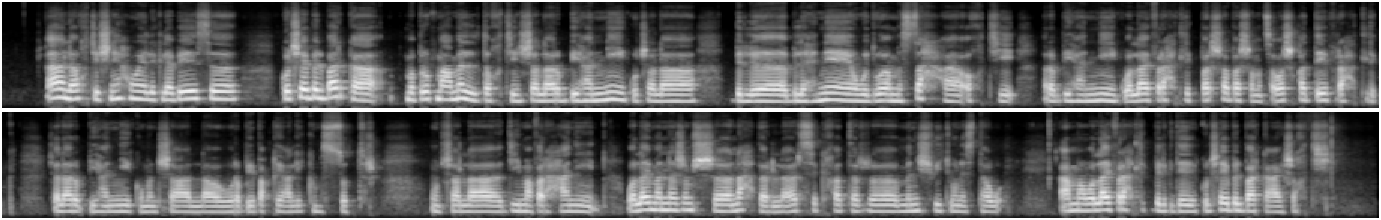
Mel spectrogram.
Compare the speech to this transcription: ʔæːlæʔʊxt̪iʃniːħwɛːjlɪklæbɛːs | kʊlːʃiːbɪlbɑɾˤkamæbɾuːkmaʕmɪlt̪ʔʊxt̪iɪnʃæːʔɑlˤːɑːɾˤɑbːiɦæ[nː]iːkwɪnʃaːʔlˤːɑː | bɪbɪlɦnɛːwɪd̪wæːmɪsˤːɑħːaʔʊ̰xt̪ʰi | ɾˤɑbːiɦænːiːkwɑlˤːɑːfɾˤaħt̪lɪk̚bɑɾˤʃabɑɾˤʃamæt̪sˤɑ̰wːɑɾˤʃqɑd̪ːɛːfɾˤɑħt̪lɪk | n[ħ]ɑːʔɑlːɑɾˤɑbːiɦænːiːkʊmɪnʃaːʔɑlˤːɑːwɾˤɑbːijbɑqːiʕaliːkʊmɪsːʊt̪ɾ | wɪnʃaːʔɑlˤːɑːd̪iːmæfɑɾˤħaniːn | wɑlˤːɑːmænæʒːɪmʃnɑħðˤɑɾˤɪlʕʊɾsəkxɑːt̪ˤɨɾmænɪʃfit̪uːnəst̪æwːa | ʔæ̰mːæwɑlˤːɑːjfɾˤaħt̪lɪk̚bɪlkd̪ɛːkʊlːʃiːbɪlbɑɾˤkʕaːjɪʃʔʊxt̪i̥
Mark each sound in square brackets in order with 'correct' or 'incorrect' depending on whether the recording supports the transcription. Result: correct, incorrect: ʃ

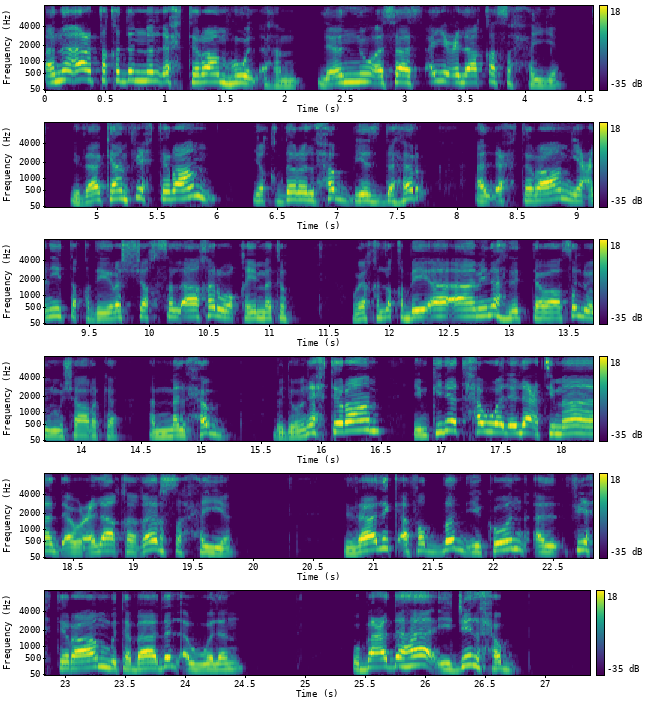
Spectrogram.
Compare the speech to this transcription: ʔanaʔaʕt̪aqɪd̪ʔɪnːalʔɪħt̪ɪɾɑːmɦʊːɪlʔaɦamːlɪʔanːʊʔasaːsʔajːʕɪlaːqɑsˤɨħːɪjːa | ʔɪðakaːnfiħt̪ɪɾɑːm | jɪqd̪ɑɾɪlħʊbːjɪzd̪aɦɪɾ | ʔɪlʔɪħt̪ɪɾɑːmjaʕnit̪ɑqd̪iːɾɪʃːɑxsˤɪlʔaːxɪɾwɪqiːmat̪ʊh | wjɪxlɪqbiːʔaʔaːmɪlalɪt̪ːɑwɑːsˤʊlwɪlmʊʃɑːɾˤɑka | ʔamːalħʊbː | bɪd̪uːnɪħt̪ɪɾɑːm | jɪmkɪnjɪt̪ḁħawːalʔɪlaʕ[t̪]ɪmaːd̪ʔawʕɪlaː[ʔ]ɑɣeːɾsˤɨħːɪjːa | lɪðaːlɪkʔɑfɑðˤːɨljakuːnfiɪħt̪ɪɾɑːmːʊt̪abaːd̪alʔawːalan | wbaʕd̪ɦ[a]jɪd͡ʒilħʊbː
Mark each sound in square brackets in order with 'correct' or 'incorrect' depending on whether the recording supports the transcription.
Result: correct, incorrect: q, correct

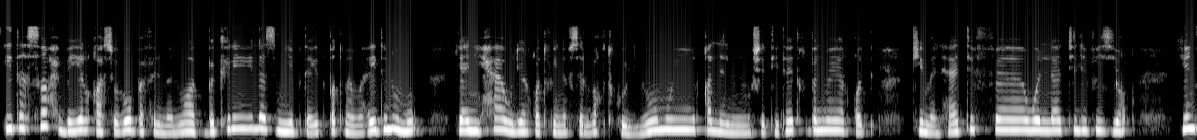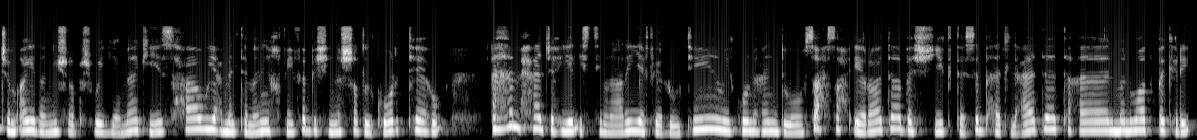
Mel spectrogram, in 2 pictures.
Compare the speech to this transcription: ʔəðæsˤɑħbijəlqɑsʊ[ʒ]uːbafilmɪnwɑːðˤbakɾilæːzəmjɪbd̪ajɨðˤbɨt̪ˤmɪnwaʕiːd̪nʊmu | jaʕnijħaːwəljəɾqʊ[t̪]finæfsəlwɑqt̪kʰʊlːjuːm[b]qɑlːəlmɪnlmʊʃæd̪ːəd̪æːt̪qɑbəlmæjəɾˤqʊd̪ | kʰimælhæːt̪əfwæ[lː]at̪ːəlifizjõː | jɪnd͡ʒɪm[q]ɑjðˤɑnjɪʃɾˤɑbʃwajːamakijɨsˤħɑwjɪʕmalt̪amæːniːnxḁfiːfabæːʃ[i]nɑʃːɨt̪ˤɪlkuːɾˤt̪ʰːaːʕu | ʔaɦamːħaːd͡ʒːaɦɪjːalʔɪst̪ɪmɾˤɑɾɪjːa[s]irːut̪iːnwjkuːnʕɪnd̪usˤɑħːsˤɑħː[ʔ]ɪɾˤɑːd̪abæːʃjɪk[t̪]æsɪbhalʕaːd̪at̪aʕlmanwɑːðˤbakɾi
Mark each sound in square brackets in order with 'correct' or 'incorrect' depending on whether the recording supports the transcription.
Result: incorrect: ʕ, incorrect: d̪, incorrect: w, correct, incorrect: ʔ, incorrect: j, incorrect: f, correct, correct

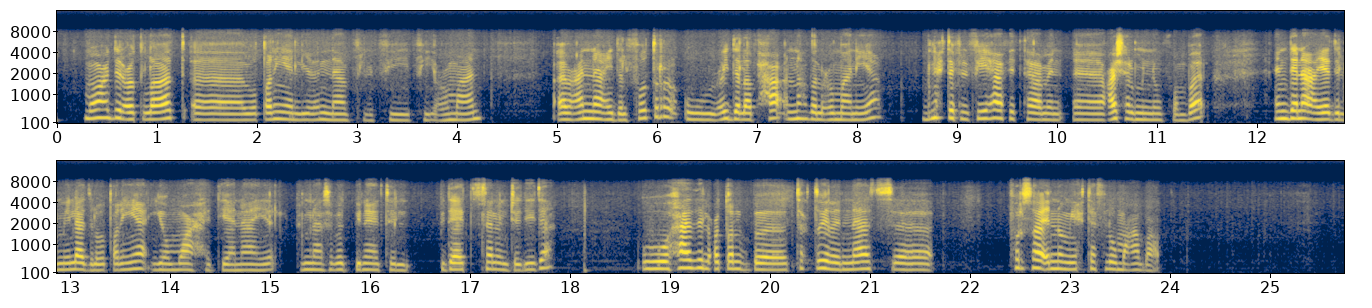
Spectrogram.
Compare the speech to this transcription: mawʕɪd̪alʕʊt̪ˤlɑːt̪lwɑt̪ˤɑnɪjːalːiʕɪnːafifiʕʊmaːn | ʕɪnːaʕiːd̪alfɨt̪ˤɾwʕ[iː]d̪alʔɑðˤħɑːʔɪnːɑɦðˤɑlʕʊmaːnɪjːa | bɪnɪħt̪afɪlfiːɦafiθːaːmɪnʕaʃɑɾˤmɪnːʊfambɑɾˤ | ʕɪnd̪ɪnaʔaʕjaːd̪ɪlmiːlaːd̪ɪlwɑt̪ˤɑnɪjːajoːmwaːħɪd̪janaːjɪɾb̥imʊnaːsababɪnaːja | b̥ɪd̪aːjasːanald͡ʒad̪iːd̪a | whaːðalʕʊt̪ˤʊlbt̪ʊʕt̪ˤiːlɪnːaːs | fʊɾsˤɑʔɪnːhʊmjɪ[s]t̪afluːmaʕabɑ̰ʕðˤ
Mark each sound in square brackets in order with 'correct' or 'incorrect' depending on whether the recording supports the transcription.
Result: correct, incorrect: ħ

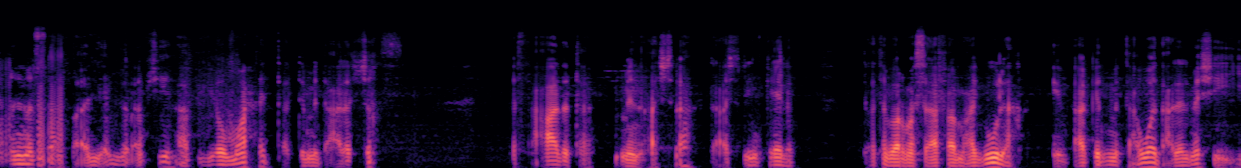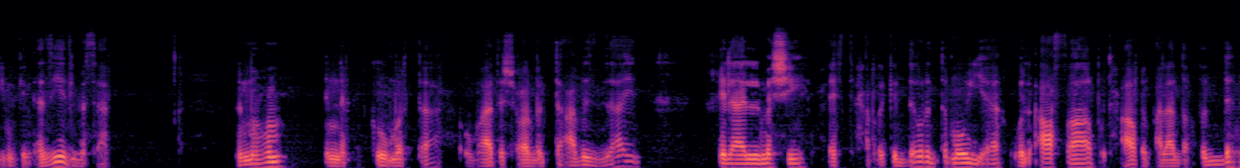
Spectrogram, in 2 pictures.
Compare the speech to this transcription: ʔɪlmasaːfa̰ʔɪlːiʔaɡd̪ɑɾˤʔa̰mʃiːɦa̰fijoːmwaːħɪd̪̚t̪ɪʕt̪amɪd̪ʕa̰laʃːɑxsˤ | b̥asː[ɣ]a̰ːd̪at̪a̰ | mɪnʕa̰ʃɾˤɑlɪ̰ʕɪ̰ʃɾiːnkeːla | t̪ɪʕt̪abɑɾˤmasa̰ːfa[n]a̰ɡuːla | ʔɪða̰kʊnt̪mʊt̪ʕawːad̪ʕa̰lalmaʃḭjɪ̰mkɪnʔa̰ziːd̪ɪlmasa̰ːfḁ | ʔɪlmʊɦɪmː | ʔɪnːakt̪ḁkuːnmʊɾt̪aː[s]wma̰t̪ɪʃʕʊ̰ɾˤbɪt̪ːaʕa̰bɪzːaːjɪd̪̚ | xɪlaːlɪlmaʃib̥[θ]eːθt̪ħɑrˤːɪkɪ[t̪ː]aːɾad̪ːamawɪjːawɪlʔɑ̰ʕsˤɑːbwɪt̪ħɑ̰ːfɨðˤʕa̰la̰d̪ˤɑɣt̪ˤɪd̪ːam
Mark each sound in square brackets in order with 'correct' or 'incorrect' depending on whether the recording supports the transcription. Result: incorrect: ʕ, incorrect: m, incorrect: ħ, incorrect: ħ, incorrect: d̪ː

